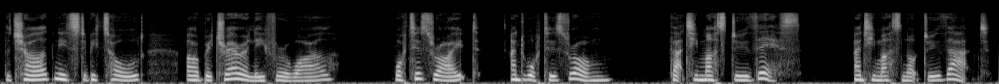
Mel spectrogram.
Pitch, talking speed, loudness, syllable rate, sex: 205 Hz, 170 wpm, -18 LUFS, 4.4 syllables/s, female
